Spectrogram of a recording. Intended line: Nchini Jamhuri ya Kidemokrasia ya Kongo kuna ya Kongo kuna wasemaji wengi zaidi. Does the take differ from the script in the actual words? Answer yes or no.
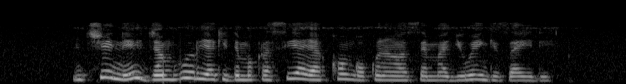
yes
